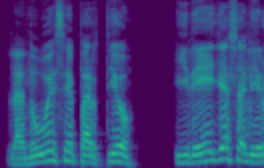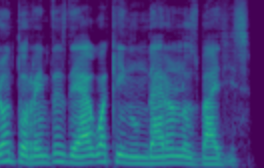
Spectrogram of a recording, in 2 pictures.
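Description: A man narrating a fairy tale in a measured, clear storytelling cadence. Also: fairly high pitch, fairly bright tone, dry recording, clean studio sound.

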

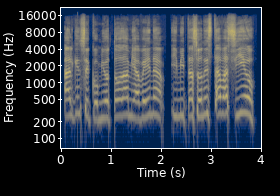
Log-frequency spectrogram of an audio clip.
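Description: A man voicing a tiny young male bear cub with a high, loud little voice. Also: little pitch movement, normal speed, clean tone, no room sound, studio quality. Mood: complaining.

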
